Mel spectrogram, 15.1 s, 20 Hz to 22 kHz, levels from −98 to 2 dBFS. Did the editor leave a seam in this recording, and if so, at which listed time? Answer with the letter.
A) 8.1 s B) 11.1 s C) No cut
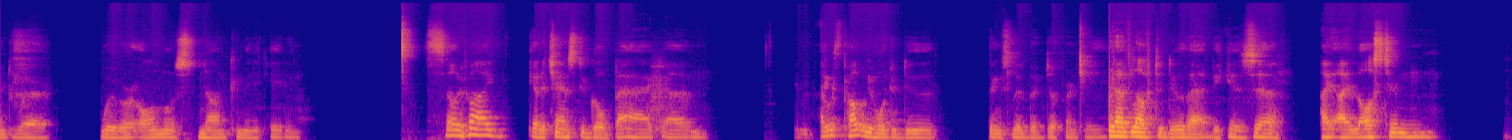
B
